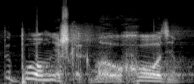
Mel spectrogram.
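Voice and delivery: high, strained dying rasp; wheezing. A narrator's reading. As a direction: croak it with dying effort. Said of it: "прохрипел Макс". (хрипло, на последнем издыхании)

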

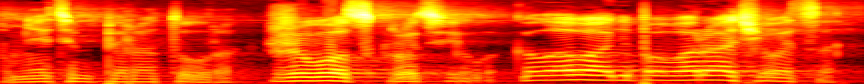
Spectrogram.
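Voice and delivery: жалобно, с нарастающей высотой; перечисляй хвори, постанывая; стон больного. A narrator's reading. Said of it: "простонал Кертис". (жалобное постанывание)

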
